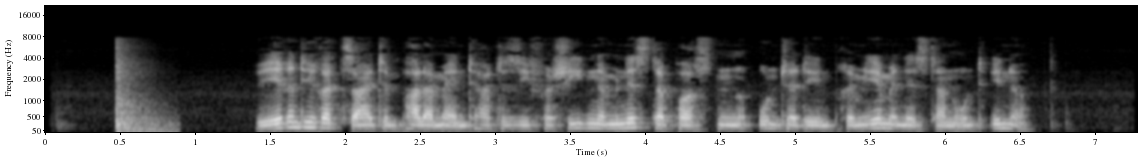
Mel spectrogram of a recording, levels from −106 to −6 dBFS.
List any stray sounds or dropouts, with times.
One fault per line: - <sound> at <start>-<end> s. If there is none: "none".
- thud at 0.5-0.9 s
